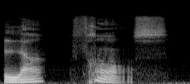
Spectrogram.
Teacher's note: A-N here, nasal en.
